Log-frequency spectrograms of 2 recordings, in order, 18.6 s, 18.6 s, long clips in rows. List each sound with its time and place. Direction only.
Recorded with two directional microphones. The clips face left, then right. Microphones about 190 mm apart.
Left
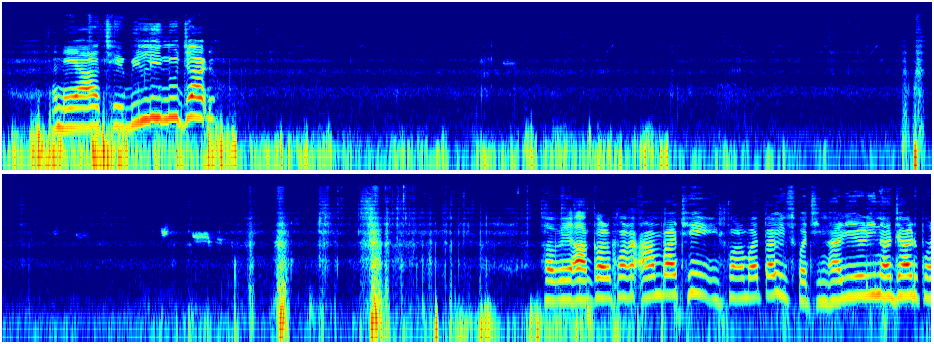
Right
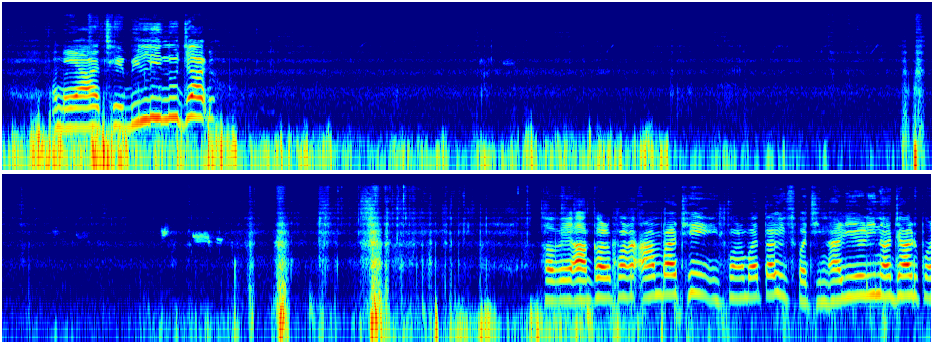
0.1 s speech: 5° left (ahead or behind)
11.5 s a sound: 35° left (ahead or behind)
14.3 s speech: 15° left (ahead or behind)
